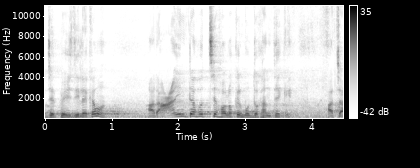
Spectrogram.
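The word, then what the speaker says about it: عين: number হচ্ছে আইন আইন আইনের উচ্চারণটা এই হলকের মধ্যখান থেকে কোন জায়গা থেকে হলকের মধ্যখান থেকে হলকের মধ্যখান মধ্যখান এই হলকের মধ্যখানে এখানে একটু প্রেসার দিতে হবে সেক্ষেত্রে উচ্চারণটা হবে আ কি হবে আইন আইন আইন আইন আইন তাহলে বলেন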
